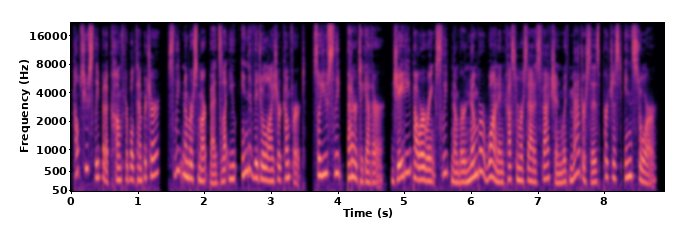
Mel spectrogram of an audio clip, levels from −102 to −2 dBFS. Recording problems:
wrong speed and pitch; too fast and too high; 1.6 times normal speed

